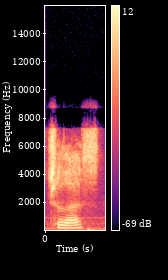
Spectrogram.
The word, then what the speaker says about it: Celeste: Her name was Celeste, pronounced with a sharp ch, as in cello.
